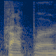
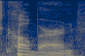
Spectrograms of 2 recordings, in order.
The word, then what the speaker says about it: Cockburn: to do this but she said mr. Cockburn and it's Coburn but why do people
